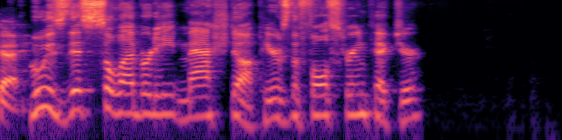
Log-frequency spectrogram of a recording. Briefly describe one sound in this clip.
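Men talk with animation over an online call.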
